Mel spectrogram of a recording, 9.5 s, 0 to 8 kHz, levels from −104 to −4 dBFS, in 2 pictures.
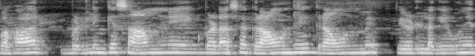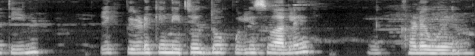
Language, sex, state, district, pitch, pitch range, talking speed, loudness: Hindi, female, Chhattisgarh, Korba, 195 Hz, 185-205 Hz, 165 wpm, -19 LUFS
